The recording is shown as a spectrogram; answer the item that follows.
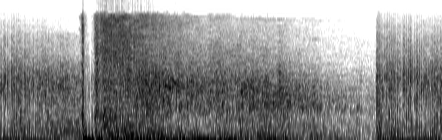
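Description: Gunshot sound effects: a loud shot about half a second in with a long echoing tail, and another shot near the end.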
